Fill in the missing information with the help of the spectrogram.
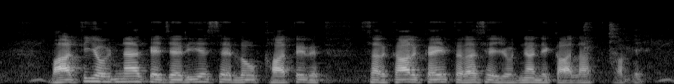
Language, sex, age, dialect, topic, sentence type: Bhojpuri, male, 41-45, Northern, banking, statement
